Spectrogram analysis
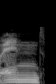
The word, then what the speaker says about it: Ende: pronouncing his name correctly I've heard it pronounced various different ways on the internet Michael end Michael end Michael ND uh Michael Ender is the one that I've found is the most common place so I'm going with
